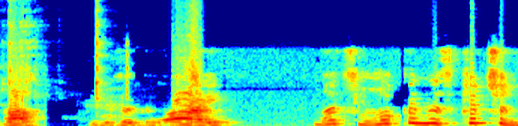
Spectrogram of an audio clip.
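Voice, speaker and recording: Putting on a character voice, a woman talks at a fairly slow pace in a high pitch. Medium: stage play. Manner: deliberate, musing, with frequent hmms.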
